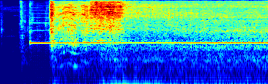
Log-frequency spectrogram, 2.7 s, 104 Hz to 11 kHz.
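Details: 1999 Chevy Express 3500 van after no-start diagnosis: brief crank, then the engine catches cleanly and settles into a steady idle, though described as slightly shaky before warm-up and timing check; starting fault cured.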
